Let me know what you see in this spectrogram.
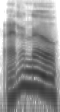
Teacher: the don't and no just merge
